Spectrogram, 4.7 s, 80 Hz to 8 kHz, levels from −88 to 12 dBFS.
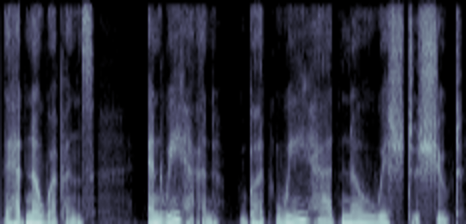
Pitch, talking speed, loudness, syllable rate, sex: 200 Hz, 180 wpm, -20 LUFS, 3.9 syllables/s, female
